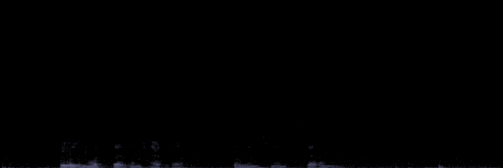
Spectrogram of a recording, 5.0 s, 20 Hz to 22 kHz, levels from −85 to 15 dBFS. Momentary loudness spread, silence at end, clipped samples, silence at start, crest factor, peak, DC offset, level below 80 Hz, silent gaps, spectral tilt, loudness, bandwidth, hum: 16 LU; 0 s; under 0.1%; 0.05 s; 20 dB; -40 dBFS; under 0.1%; -76 dBFS; none; -6.5 dB/octave; -58 LUFS; 16.5 kHz; none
